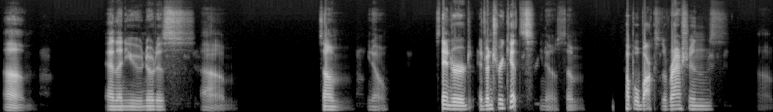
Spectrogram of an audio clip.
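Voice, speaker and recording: Low-voiced, halting male game master. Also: steady tone, vocal fry, no echo, clean studio sound. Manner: halting, hesitant, pausing mid-sentence. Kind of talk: improvised tabletop game narration.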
